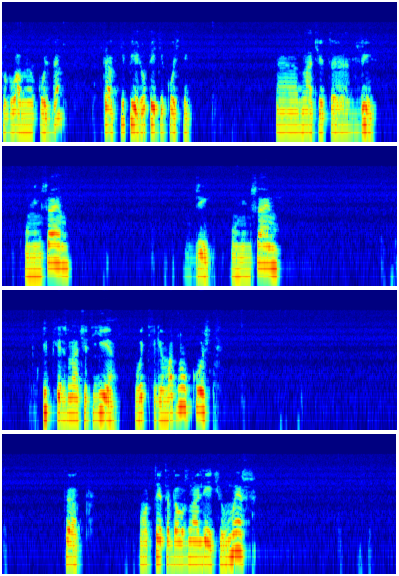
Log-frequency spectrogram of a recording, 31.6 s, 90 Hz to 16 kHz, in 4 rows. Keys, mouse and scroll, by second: 0.5 middle click, 1.9 click, 3.0-4.4 middle drag, 9.2 click, 10.2 middle click, 12.8-15.7 middle drag, 15.9 shift+middle click, 17.5 e, 20.2 middle click, 22.2-23.8 middle drag, 26.4 click, 28.9-30.5 middle drag, 30.9 g.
